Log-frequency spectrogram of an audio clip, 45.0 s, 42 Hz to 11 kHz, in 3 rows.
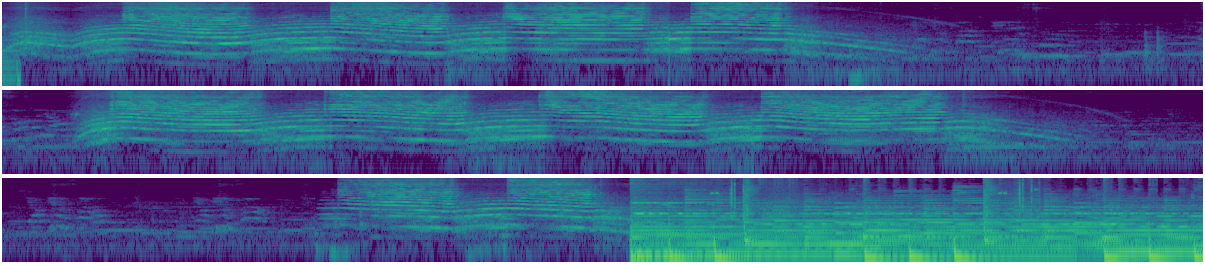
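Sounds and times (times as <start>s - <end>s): electric hand planer whining: 0.0s - 11.6s, 15.9s - 28.8s, 34.0s - 41.4s.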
